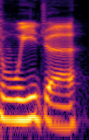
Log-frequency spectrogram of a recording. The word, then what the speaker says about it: Ouija: Oh, it's actually pronounced Ouija.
